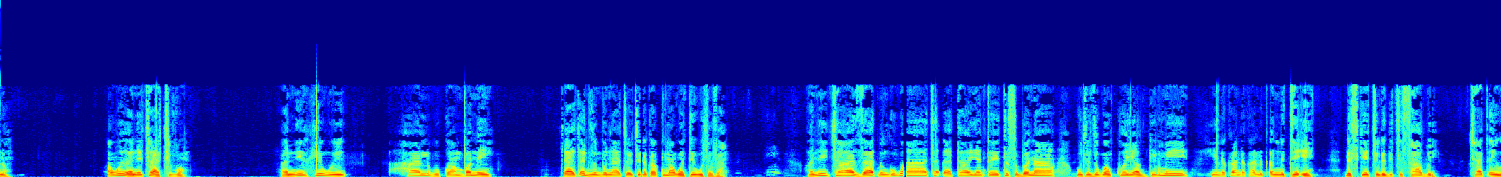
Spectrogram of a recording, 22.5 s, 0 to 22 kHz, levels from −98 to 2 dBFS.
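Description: Throughout the speech the voice sounds rough and grainy, with noise filling the gaps between harmonics and a thin, artificial top end. This is likely low-delay AAC compression (AAC-ELD) at 32 kbps, whose short frames cannot resolve pitch harmonics cleanly at that rate.

Sharp, isolated ticks land at 2.33, 4.74 and 6.96 s, then at 16.95 s between "wulthizi gwan ko" and "girmi hi", and at 18.25 s. Each is a bit error spike: a single flipped bit throws one sample, or at 4.74 s a few adjacent samples, far off before snapping back. The result is a broadband click unrelated to the voice.

Soft-edged dropouts fade the voice out and back in at 5.67 to 5.71 s, at 9.59 to 9.64 s just after "a to ci", at 13.53 to 13.61 s, and at 21.45 to 21.49 s after "shike ci rigi ci". These are AAC frame loss with muting. The decoder zeroed each missing stretch of about 20 to 60 ms, and the overlapping windows turn each gap into a smooth hole, or a brief dip for the single lost frame at 21.45 s.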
